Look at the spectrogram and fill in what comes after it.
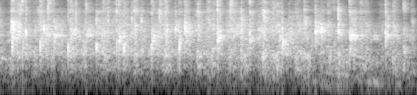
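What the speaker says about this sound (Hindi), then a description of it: "तो जितनी भी महिलाएं, एक बार जोरदार तालियां उन सबके लिए बजाई जाए" An audience at a business speech claps vigorously, a thick, even wash of applause that holds at the same level throughout.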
